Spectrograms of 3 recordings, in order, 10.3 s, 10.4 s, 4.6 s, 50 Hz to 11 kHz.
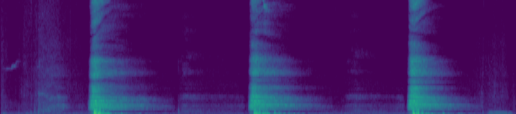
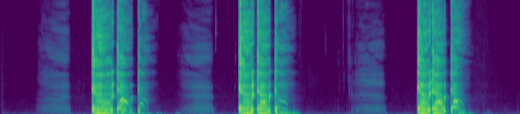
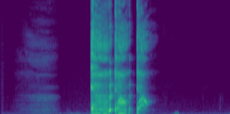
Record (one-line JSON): {"exhalation_length": "10.3 s", "exhalation_amplitude": 4903, "exhalation_signal_mean_std_ratio": 0.32, "three_cough_length": "10.4 s", "three_cough_amplitude": 32768, "three_cough_signal_mean_std_ratio": 0.38, "cough_length": "4.6 s", "cough_amplitude": 11204, "cough_signal_mean_std_ratio": 0.34, "survey_phase": "beta (2021-08-13 to 2022-03-07)", "age": "45-64", "gender": "Female", "wearing_mask": "No", "symptom_cough_any": true, "symptom_runny_or_blocked_nose": true, "symptom_shortness_of_breath": true, "symptom_fatigue": true, "symptom_headache": true, "symptom_change_to_sense_of_smell_or_taste": true, "symptom_loss_of_taste": true, "symptom_onset": "5 days", "smoker_status": "Ex-smoker", "respiratory_condition_asthma": true, "respiratory_condition_other": false, "recruitment_source": "Test and Trace", "submission_delay": "1 day", "covid_test_result": "Positive", "covid_test_method": "RT-qPCR"}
